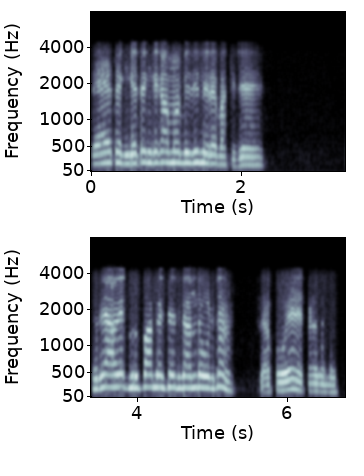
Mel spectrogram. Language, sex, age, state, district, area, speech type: Goan Konkani, male, 18-30, Goa, Canacona, rural, conversation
